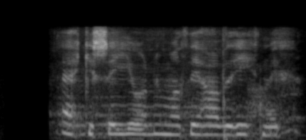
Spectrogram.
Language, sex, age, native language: Icelandic, male, 12, Icelandic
